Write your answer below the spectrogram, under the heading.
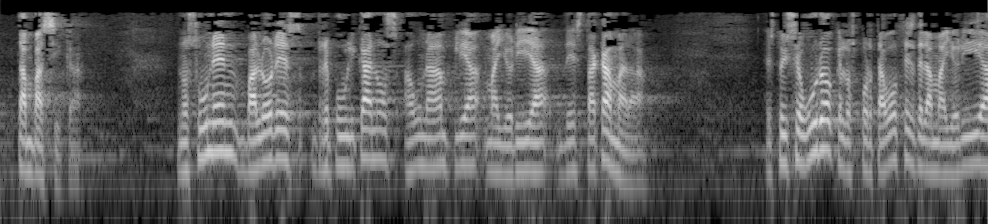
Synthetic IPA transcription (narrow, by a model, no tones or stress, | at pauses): t̪ambasika̰ | no̞sunẽ̞mbalo̞ɾe̞zre̞puβlikano̞saunaampljamaʝo̞ɾiaðee̞st̪akamaɾa̰ | e̞st̪o̞jse̞ɣ̞uɾo̞ke̞lo̞spo̞ɾt̪aβ̞o̞θe̞zðe̞lamaʝo̞ɾia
